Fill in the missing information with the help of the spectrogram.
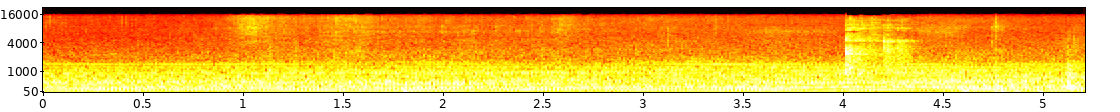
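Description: Olive oil and flour sizzling and bubbling in a stainless steel pan with freshly added grated garlic, over a steady low hum. About four seconds in, the spatula knocks once against the pan.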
